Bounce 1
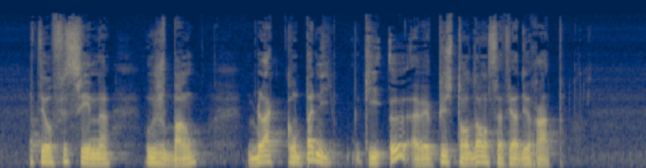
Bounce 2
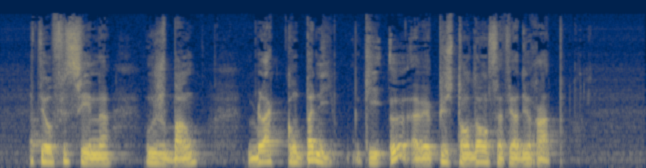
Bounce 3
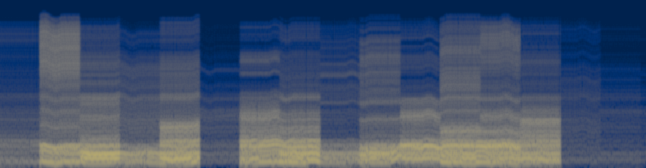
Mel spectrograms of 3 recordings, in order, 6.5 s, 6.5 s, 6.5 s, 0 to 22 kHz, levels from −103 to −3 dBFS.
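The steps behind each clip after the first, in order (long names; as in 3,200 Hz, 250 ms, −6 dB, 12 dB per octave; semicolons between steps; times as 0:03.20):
comb filter 7.4 ms, depth 70%; level +2.5 dB
spectrum averaged block by block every 400 ms; wow of a warped record 78 rpm, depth 100 cents; level −7 dB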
